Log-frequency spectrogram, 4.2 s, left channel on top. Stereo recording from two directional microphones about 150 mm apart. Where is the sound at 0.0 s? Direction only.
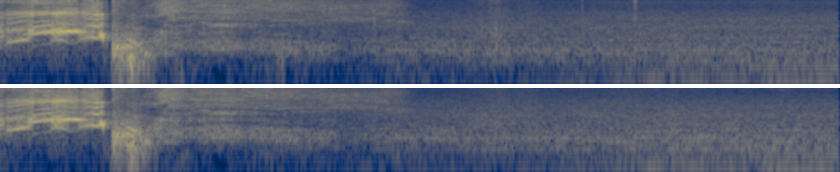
5° left (ahead or behind).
